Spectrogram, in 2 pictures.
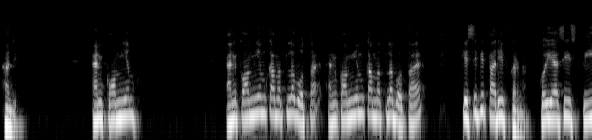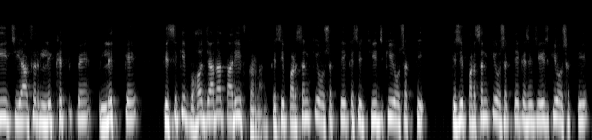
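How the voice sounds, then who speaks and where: Brief: male vocabulary teacher, high voice, dry lo-fi sound, repeats explanations. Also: steady tone, fairly quick, warm tone, dry recording. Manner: explains English words in Hindi, repeats lines, chats with viewers. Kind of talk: online class lecture.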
